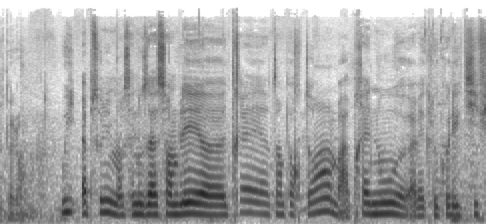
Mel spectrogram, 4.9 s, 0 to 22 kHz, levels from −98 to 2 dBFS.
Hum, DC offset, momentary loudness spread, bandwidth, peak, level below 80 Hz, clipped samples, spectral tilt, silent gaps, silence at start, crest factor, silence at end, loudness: none; under 0.1%; 10 LU; 18.5 kHz; -4 dBFS; -54 dBFS; under 0.1%; -5 dB/octave; none; 0 s; 18 dB; 0 s; -22 LUFS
